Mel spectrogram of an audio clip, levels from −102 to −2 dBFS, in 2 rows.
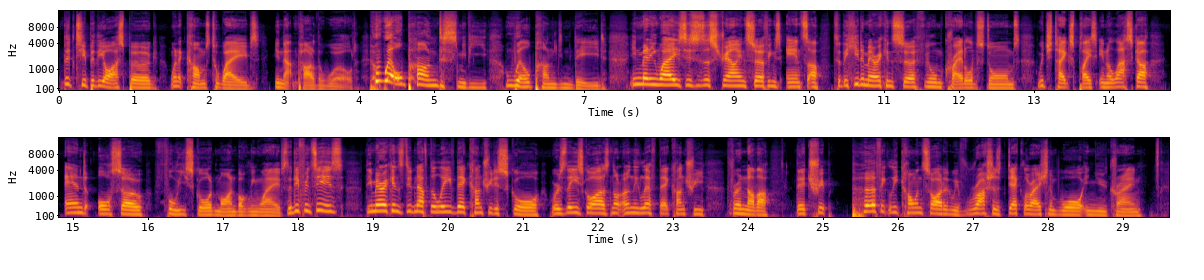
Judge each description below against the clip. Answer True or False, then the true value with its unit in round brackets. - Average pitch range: False (6.9 semitones)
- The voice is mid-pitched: True (160 Hz)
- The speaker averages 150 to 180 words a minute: True (170 wpm)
